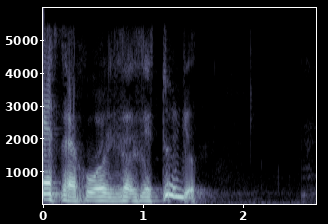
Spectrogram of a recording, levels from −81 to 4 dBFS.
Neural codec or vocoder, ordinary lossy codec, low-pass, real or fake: none; none; 5.4 kHz; real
